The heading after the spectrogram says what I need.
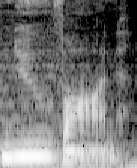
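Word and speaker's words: Nuvaughn: evidence by telling me it's new Vaughn like move on I remember Emily knew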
